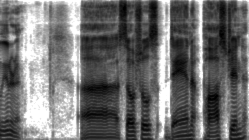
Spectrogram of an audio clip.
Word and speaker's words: Paustian: find you on the internet uh socials Dan posan not posan d n p a u s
